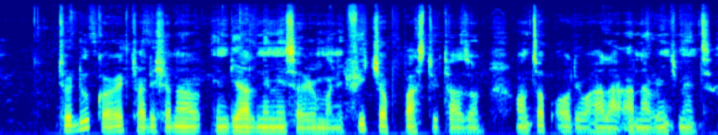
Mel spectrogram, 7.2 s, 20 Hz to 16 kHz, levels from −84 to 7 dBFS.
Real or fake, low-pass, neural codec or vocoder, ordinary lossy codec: real; 14.4 kHz; none; none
